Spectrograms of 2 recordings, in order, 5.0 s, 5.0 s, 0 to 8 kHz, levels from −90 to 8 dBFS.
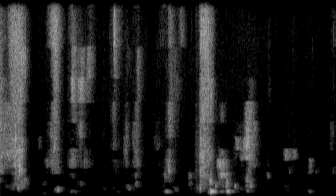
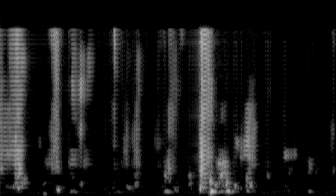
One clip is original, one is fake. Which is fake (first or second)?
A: second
